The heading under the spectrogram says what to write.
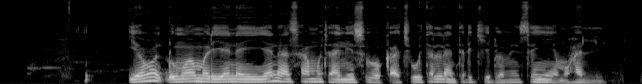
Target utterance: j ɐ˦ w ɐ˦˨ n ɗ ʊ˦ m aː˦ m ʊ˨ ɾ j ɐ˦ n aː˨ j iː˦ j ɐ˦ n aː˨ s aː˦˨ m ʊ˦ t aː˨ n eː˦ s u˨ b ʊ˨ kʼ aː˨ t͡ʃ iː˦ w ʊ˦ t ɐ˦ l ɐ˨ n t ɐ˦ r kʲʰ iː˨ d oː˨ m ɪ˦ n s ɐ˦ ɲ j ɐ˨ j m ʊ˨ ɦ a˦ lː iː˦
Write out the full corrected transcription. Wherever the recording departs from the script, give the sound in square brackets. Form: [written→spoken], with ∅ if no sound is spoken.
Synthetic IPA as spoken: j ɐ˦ w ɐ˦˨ n ɗ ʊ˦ m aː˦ m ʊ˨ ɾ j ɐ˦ n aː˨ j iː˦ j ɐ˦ n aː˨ s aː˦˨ m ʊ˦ t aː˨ n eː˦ s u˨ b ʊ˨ kʼ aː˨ t͡ʃ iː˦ w ʊ˦ t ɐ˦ l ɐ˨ n t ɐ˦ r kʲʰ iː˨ d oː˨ m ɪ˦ n s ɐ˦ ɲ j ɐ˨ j m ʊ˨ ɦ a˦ lː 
